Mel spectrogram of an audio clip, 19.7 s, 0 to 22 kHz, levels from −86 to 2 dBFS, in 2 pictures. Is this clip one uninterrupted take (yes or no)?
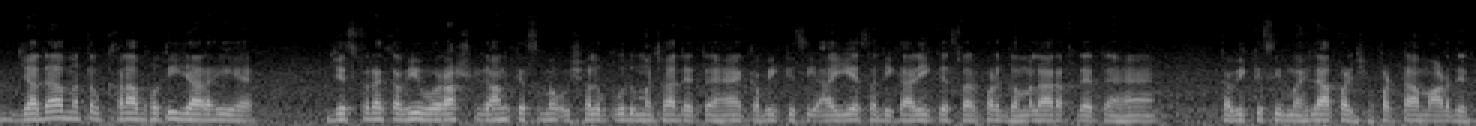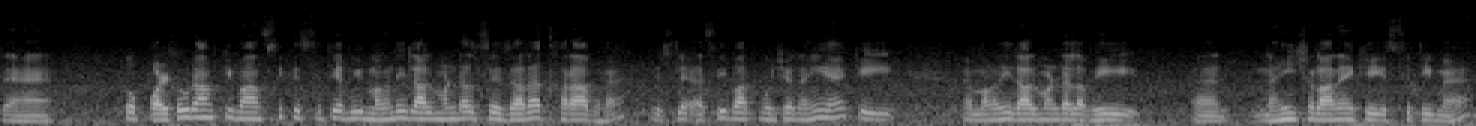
yes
